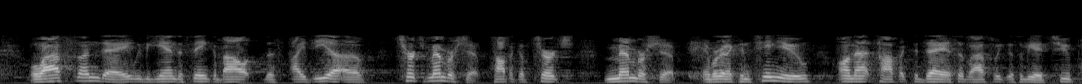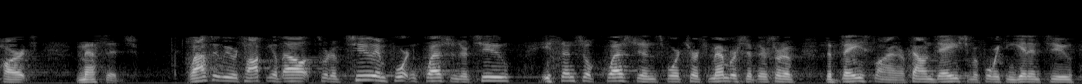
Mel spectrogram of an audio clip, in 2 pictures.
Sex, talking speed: male, 185 wpm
